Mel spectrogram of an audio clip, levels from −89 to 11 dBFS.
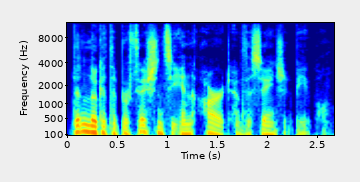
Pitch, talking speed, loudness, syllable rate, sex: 110 Hz, 245 wpm, -20 LUFS, 6.4 syllables/s, male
